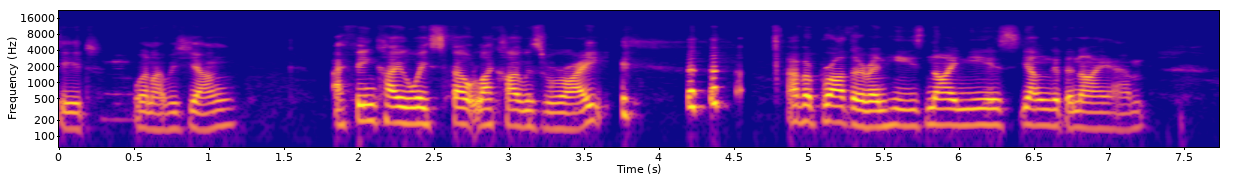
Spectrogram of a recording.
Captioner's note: laughs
